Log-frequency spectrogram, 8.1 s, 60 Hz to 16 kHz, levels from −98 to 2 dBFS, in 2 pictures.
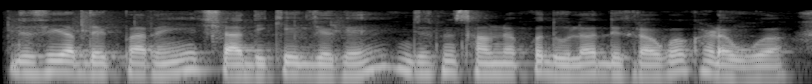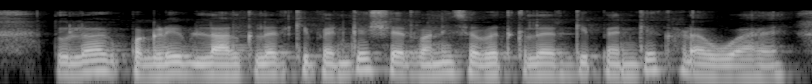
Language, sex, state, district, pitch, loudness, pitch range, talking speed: Hindi, male, Maharashtra, Sindhudurg, 120 Hz, -30 LUFS, 115-130 Hz, 265 wpm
